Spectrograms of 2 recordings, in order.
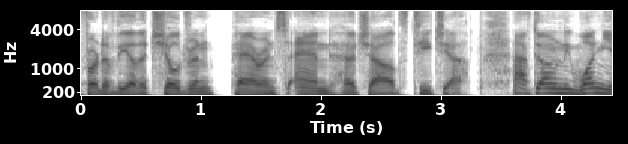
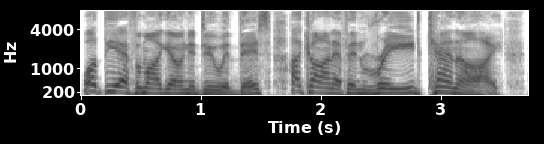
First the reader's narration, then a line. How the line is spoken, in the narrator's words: shouting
